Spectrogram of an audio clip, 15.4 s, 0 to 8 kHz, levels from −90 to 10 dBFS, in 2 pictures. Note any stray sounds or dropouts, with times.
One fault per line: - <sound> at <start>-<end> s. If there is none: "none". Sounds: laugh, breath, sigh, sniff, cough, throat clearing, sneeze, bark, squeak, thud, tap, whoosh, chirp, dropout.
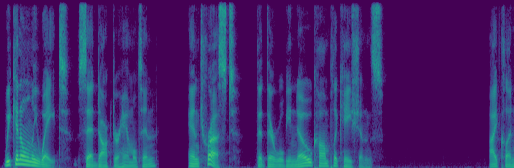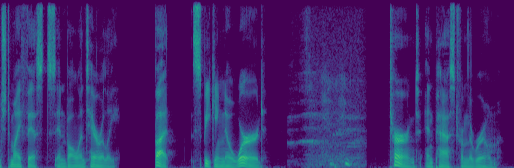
- laugh at 12.0-13.2 s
